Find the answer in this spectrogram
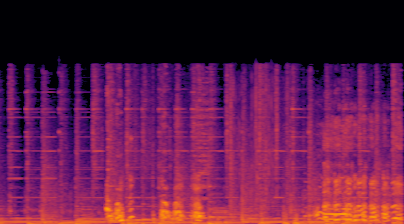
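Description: Cartoon dachshund puppy yipping and whimpering over background music, in two bouts: about two seconds in and again near the end.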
